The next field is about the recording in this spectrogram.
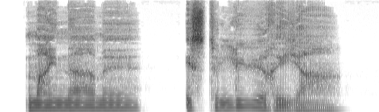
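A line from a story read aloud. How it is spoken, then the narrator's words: Hypnotic, energetic voice. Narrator (German): sagte sie mit hypnotischer Stimme voller Energie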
